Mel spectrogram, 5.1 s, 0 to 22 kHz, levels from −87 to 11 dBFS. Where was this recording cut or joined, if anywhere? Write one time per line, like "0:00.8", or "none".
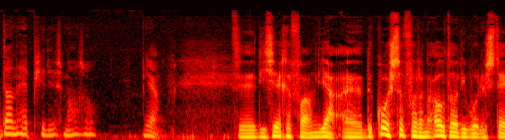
0:02.3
